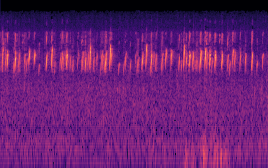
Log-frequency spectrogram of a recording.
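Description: A goldfinch sings a fast, tinkling twitter of high, bright chirps and trills, running on without pause and with no other sounds heard.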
